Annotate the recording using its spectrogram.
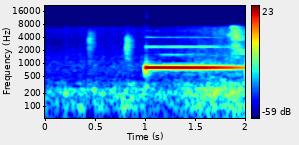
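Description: Faint room tone, then about a second in a school's electronic bell starts suddenly: one loud, steady beep held at a single pitch, signalling the end of the class period.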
